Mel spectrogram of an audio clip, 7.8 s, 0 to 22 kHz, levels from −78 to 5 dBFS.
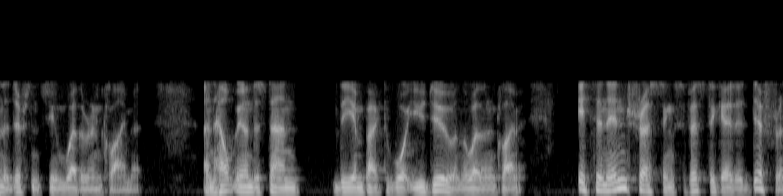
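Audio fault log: Nothing stood out on listening to this speech, which comes through the expected telephone band of G.711 coding.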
